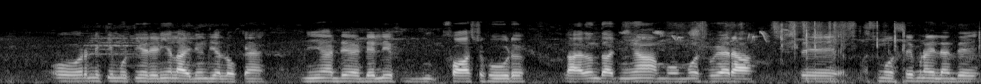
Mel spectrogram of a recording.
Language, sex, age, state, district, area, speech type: Dogri, male, 18-30, Jammu and Kashmir, Samba, rural, spontaneous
